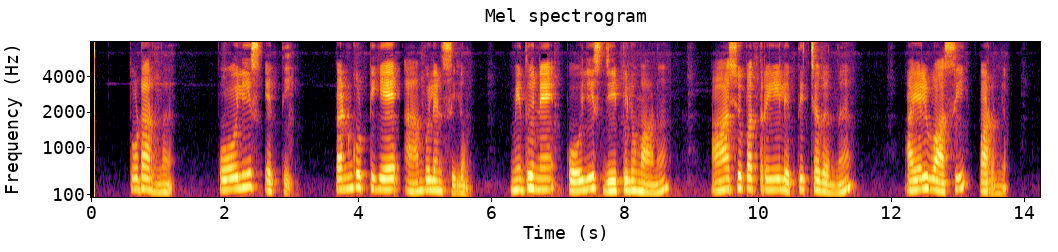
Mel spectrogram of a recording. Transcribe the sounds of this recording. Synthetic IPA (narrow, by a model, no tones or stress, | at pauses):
t̪uɽɐrnːɨ | po̞ːliːse̞t̪ːḭ | pe̞ɳɡuʈːijeaːmbjulɐnsilṵmː | iðune̞po̞ːliːsd͡ʑiːpːilumaːɳɨ | aːɕubɐt̪rijile̞t̪ːit͡ɕːɐðe̞nːɨ | ɐjɐlʋaːsipɐrɐ̰ɲːṵ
